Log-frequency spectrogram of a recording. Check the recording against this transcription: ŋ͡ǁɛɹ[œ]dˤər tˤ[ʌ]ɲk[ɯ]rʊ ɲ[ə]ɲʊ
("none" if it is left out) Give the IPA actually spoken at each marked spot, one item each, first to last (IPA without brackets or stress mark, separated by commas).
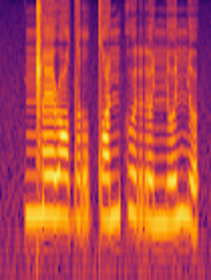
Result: œ, ʌ, u, ʊ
